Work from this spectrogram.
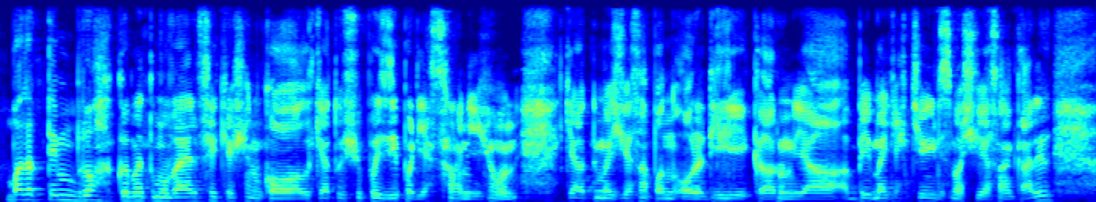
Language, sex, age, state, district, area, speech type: Kashmiri, male, 45-60, Jammu and Kashmir, Budgam, urban, spontaneous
